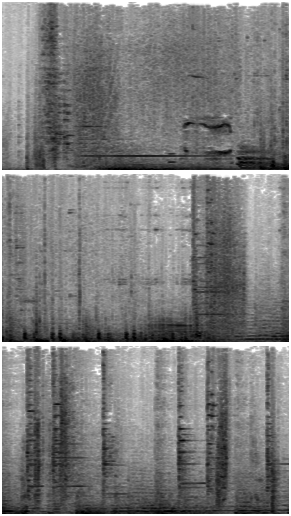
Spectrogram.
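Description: A donkey's hooves clip-clop in a quick, uneven rhythm amid a busy clatter of breaking and clinking noises, loud, with a brief animal cry early on and no talking.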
